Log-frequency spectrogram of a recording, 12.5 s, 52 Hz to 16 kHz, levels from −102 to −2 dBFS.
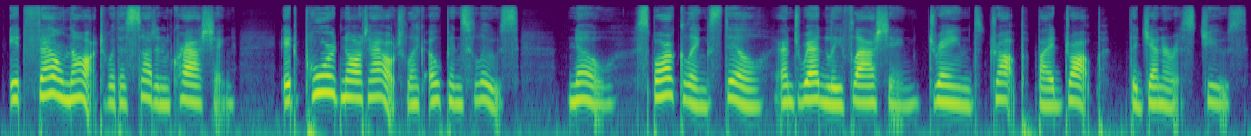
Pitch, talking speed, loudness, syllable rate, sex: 230 Hz, 130 wpm, -19 LUFS, 3.7 syllables/s, female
